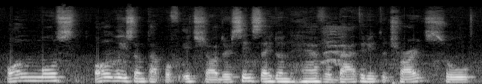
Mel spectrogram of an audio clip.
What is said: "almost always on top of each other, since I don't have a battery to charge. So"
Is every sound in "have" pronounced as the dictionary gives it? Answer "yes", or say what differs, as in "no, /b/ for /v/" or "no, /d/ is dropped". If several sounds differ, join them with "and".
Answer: yes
